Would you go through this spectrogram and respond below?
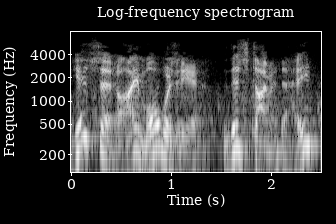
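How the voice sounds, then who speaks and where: High, swooping old van driver. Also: male voice, huge pitch swings, moderate pace. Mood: deferential. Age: older. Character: decrepit old delivery van driver, polite and eager. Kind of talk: old-time radio crime drama acting. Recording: dull, noisy old radio recording.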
